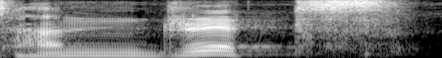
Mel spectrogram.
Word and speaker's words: hundredths: actually of hundreds hundreds the pronunciation the pronunciation is very important thing it is hundredths huh and it is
